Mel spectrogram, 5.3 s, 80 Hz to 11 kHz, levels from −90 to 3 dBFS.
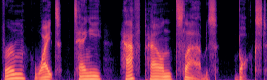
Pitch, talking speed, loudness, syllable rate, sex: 115 Hz, 80 wpm, -19 LUFS, 2.4 syllables/s, male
